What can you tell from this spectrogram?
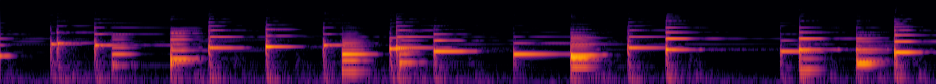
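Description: Background music on a keyboard: separate struck notes and small chords, about two a second, with a brief pause about seven seconds in.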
